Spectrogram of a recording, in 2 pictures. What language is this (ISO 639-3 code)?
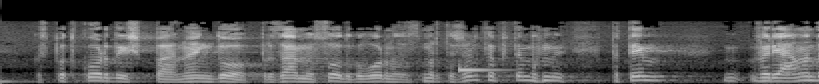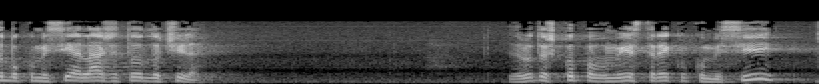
slv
